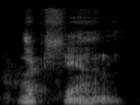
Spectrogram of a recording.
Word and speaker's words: Facciani: gonna talk with Dr Matthew uh is it pronounced fasani fani yeah fani um oh man that must have been a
